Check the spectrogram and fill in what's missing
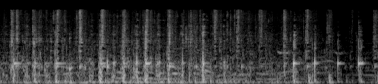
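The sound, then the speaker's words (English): A wooden dasher, a stick with a cross on the bottom, plunging up and down in a lidded butter churn to make butter, making a quick, steady run of hollow knocks and sloshing thumps that repeat several times a second. “And we just have this wooden stick with a kind of cross on the bottom, and then we just put the lid on, and we start moving the stick up and down and up and down.”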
